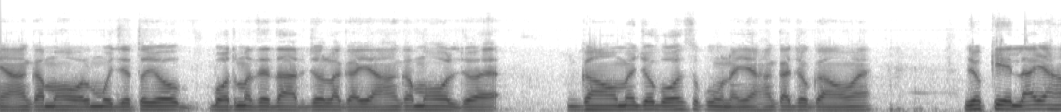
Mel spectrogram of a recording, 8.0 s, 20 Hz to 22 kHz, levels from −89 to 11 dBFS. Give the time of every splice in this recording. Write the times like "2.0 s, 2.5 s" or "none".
none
